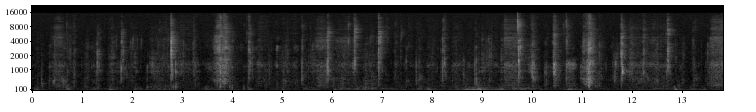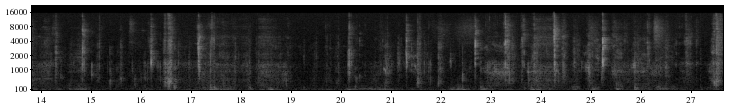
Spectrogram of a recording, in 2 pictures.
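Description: Chewing and biting into crispy pata (deep-fried pork knuckle), its crackling skin giving many sharp, irregular crunches.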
